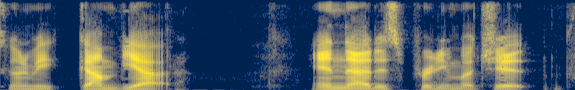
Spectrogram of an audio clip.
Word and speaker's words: cambiar: It's not going to be cambiar. It's going to be cambiar.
